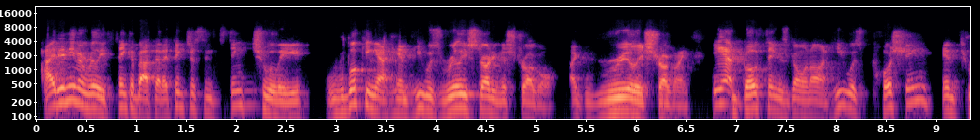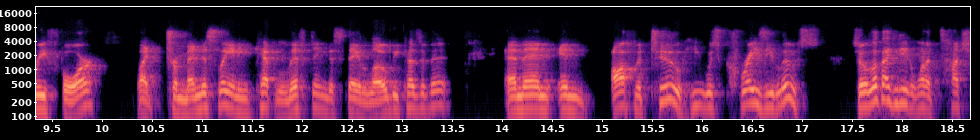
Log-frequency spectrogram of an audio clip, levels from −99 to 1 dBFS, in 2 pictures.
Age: 20-39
